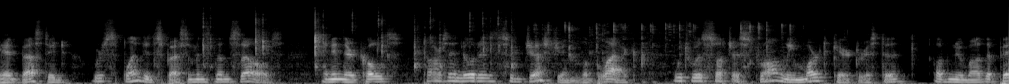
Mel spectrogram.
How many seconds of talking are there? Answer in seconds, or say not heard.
10 s.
